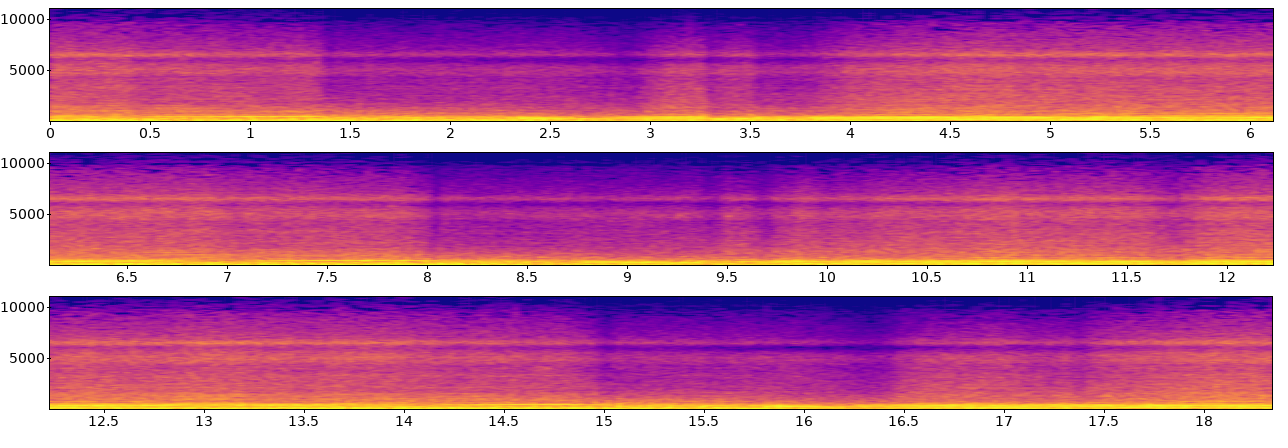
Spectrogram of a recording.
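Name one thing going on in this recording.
A race car engine roars loudly up close, its pitch dropping and climbing again over and over.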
